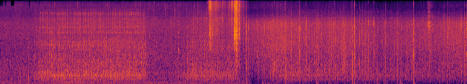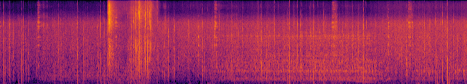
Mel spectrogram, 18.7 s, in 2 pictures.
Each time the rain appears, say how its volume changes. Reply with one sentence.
You can hear the rain from 0.0 to 18.6 s, getting louder.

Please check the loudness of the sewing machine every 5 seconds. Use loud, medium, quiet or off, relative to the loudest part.
loud, medium, medium, loud.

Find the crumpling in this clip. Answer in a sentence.
The crumpling can be heard from 4.2 to 4.9 s and from 11.4 to 12.5 s.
